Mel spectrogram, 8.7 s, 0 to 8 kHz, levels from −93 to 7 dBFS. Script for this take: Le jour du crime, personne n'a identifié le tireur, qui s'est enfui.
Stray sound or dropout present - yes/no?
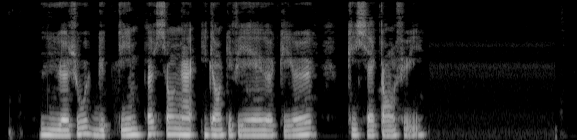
no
